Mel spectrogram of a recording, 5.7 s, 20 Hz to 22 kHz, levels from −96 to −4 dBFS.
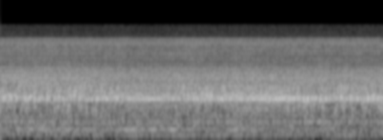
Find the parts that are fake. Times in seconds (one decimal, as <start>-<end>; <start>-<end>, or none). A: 0.0-1.9; 2.5-3.4; 4.3-5.7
